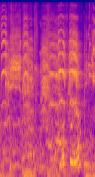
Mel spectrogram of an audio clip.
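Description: Loud, close squawking from a group of parrots in an aviary at a bird park, harsh overlapping calls in quick bursts that fill the whole moment.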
